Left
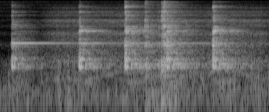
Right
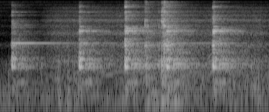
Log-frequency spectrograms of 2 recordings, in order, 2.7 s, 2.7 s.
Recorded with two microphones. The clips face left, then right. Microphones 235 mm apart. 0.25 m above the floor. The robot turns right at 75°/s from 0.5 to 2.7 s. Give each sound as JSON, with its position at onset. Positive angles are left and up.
{"t": 0.1, "sound": "hammering", "side_deg": 15, "distance_m": 1.5}
{"t": 1.4, "sound": "a microwave", "side_deg": 20, "distance_m": 1.2}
